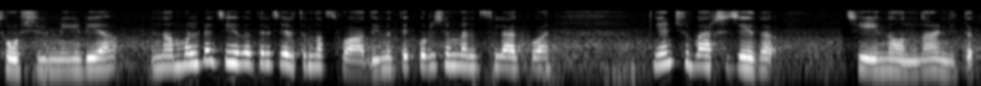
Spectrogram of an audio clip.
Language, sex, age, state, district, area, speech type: Malayalam, female, 18-30, Kerala, Kottayam, rural, spontaneous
